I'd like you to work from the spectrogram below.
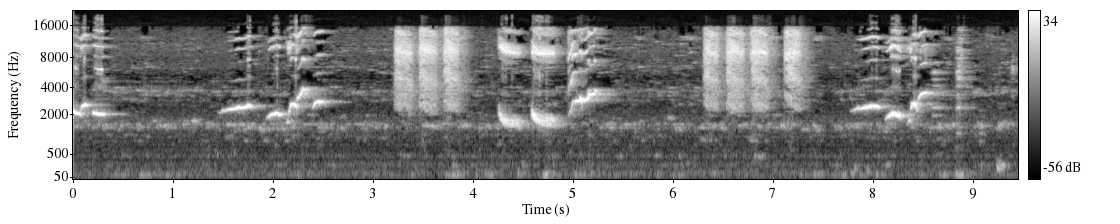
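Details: White-rumped shama lure song meant to prompt other shamas to sing: clear whistled phrases and swooping notes broken by harsh buzzy rasps, repeated in bursts, over a low steady hum.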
